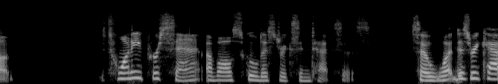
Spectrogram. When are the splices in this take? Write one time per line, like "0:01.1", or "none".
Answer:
0:04.1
